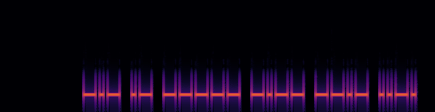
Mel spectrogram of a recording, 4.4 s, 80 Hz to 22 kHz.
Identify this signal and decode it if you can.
Morse code, heard as a keyed tone, about 30 wpm, 700 Hz. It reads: KA0YQF
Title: USA Call Signs Repeated 2x 30wpm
